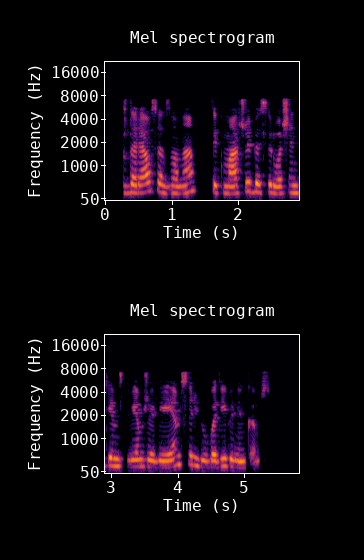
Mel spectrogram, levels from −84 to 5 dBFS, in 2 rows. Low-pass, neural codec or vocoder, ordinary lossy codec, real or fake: 7.2 kHz; none; MP3, 48 kbps; real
